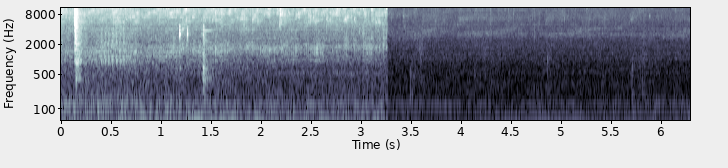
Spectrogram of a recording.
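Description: Sauce sizzling and bubbling in a pot on a stove, with a sharp clink just after the start. The sizzling cuts off abruptly about three seconds in, leaving quiet room tone.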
